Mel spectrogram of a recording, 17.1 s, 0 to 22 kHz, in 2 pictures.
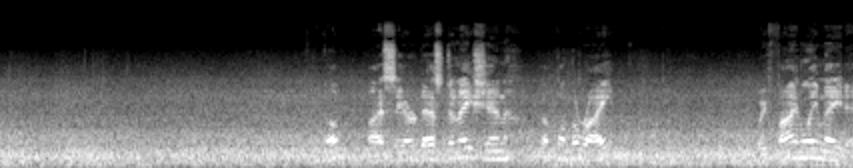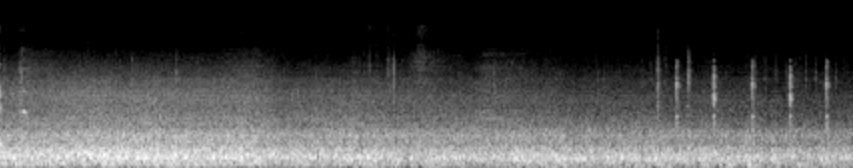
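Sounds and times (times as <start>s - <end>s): car road and engine noise: 0.0s - 17.0s
turn signal clicking: 15.0s - 17.0s.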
